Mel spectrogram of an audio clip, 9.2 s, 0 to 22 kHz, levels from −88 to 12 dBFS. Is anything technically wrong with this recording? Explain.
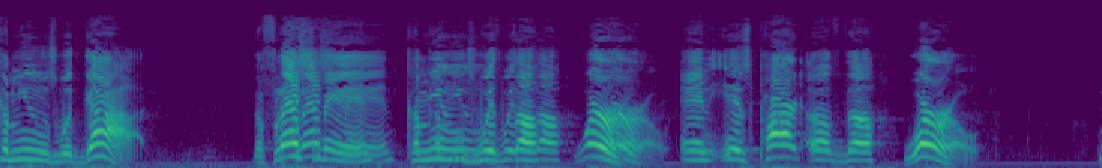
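Yes. From 2.32 to 5.90 s, starting just before "is part of the", the speech carries a doubled audio track: a second full-band copy of the same speech trails roughly a fifth of a second behind, around 10 dB quieter. This is likely a slower second capture path or two misaligned copies in an edit. Unlike an echo or reverb, the copy is a single clean repeat with no decay or room colour, and it starts and stops abruptly.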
